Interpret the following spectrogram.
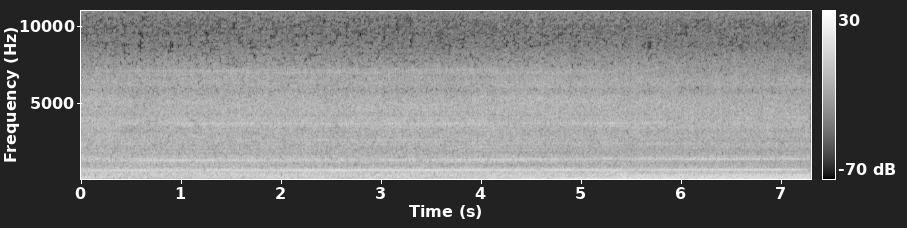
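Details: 1955 Johnson QD-16 outboard in gear at high speed: steady high-pitched buzz with no misses or knocks, running well; still hard to start in neutral and idles poorly at low speed.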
